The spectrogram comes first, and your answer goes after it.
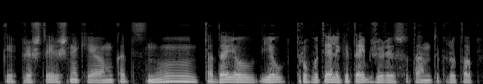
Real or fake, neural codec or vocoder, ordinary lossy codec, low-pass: real; none; AAC, 32 kbps; 7.2 kHz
